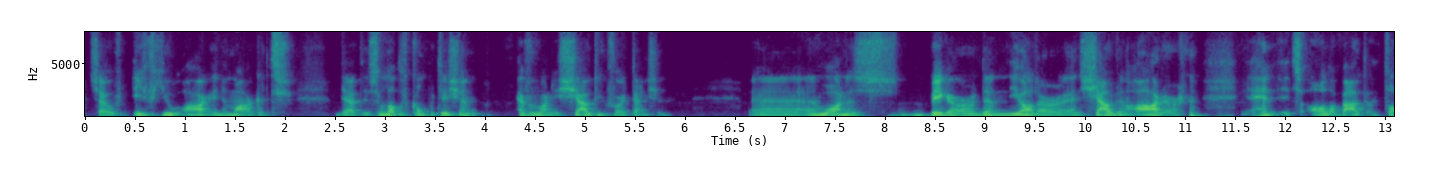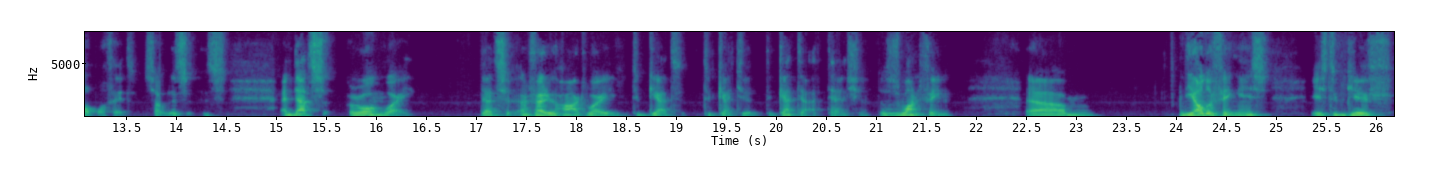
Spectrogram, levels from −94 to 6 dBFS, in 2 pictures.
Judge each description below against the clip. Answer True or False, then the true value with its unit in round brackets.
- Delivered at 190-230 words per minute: False (165 wpm)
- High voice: False (125 Hz)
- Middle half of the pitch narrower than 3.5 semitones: True (2.5 semitones)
